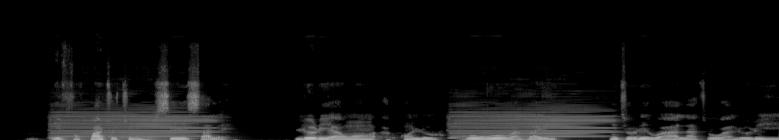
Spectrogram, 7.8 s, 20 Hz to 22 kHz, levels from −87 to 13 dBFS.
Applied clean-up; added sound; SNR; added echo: classical method log-MMSE.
